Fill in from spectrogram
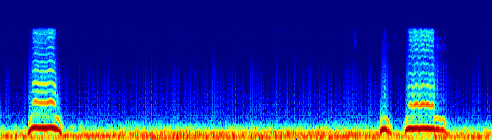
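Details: Two separate deep owl hoots about four seconds apart, each short and slightly rising then falling, with a faint low rumble between them.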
